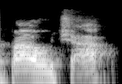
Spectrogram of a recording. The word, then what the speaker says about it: biochar: It's pronounced as biochar. Biochar.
